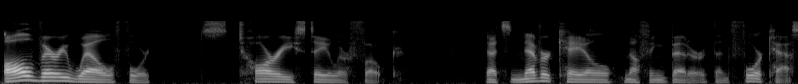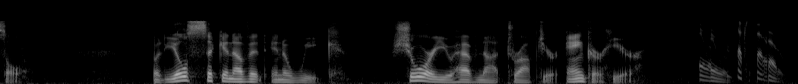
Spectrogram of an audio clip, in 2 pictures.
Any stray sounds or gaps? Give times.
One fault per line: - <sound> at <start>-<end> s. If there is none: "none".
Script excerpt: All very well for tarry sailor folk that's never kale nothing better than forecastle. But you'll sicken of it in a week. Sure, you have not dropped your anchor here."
- dropout at 3.0-3.1 s
- chirp at 15.0-15.9 s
